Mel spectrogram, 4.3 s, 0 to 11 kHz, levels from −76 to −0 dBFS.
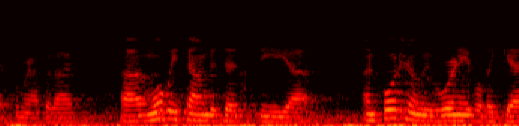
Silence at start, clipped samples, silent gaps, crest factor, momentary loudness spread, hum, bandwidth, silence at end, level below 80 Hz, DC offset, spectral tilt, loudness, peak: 0 s; under 0.1%; none; 14 dB; 12 LU; none; 4.4 kHz; 0 s; -50 dBFS; under 0.1%; -7.5 dB/octave; -42 LUFS; -24 dBFS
